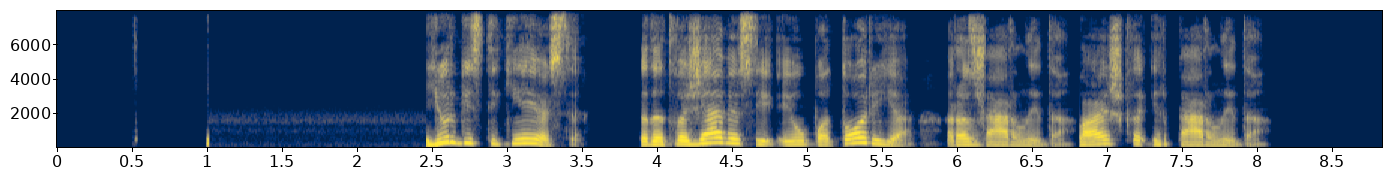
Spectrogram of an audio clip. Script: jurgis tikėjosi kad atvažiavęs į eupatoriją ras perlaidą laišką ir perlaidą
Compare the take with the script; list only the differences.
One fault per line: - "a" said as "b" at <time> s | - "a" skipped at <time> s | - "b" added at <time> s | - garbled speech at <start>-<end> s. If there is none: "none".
none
